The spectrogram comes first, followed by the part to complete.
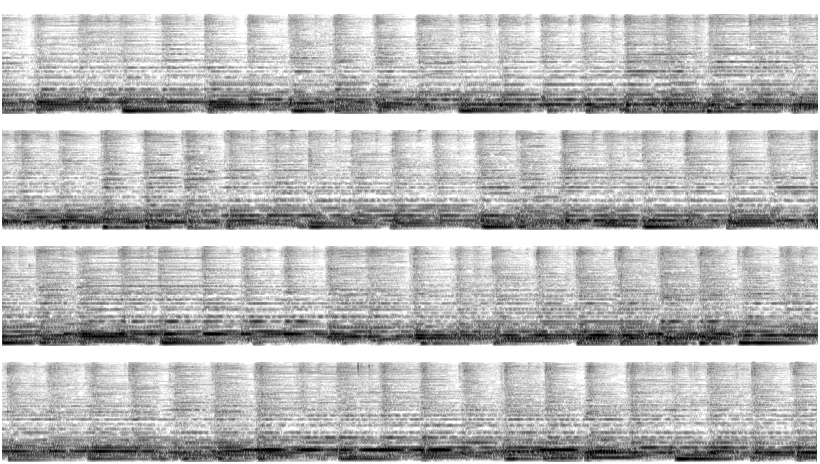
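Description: Mountain dulcimer and acoustic guitar playing a tune together in a steady strummed rhythm, with repeating bass notes under a sustained melody.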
